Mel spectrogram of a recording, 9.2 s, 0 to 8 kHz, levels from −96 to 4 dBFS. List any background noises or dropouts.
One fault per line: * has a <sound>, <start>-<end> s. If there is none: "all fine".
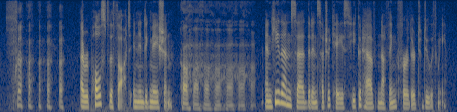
* has a laugh, 0.1-1.3 s
* has a laugh, 3.6-5.2 s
